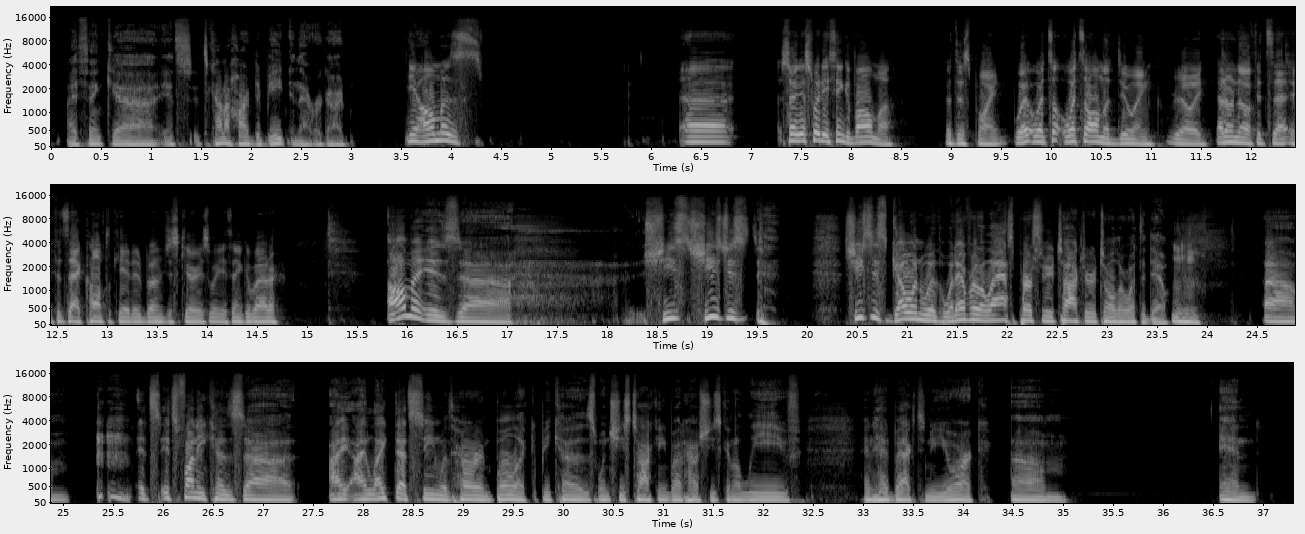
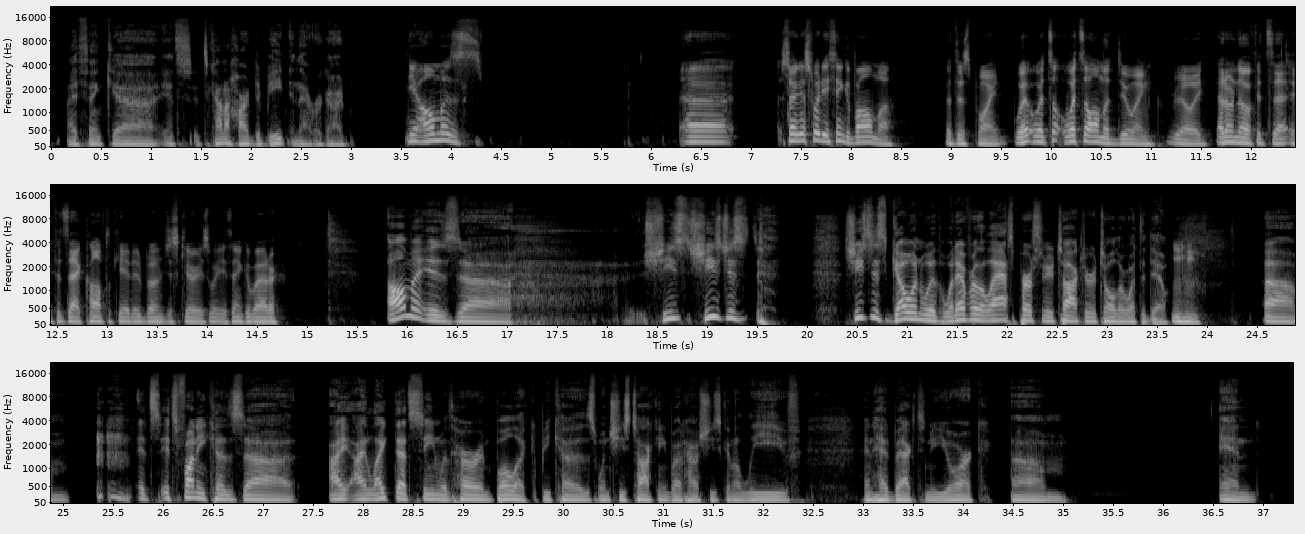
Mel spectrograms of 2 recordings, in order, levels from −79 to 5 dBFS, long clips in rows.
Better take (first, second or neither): second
